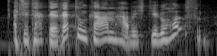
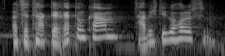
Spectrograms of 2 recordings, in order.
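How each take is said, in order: Both takes have the same delivery.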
